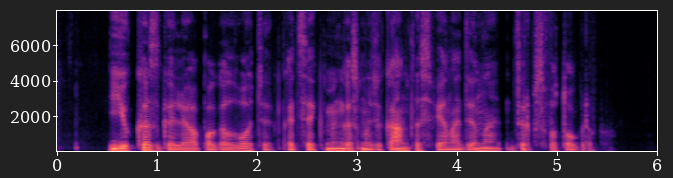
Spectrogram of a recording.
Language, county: Lithuanian, Panevėžys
